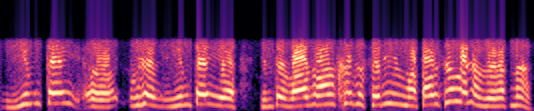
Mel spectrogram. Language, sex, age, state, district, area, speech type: Kashmiri, male, 30-45, Jammu and Kashmir, Bandipora, rural, conversation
